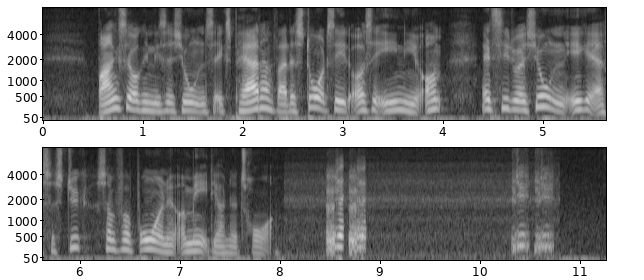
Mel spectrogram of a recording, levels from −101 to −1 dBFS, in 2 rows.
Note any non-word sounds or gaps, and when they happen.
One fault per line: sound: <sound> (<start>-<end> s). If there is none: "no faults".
sound: laugh (8.5-8.9 s)
sound: laugh (10.3-10.7 s)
